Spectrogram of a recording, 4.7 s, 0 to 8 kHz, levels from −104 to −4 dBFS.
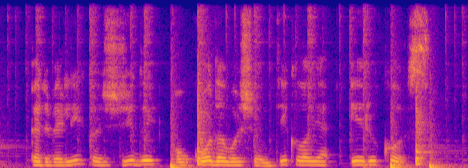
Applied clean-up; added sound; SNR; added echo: none; Drum / Drum kit; 5 dB; none.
